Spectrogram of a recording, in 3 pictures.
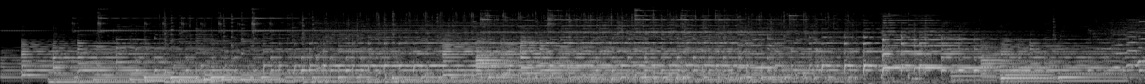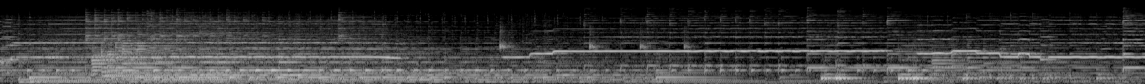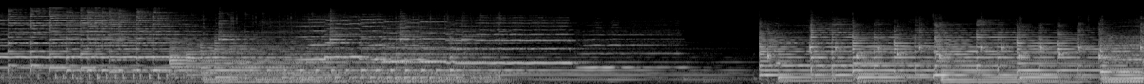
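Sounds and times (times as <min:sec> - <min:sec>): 
traditional Chinese music: 0:00.0 - 0:34.3.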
